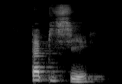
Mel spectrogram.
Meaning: 1. tapestry-maker 2. upholsterer
- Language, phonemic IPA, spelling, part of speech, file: French, /ta.pi.sje/, tapissier, noun, LL-Q150 (fra)-tapissier.wav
